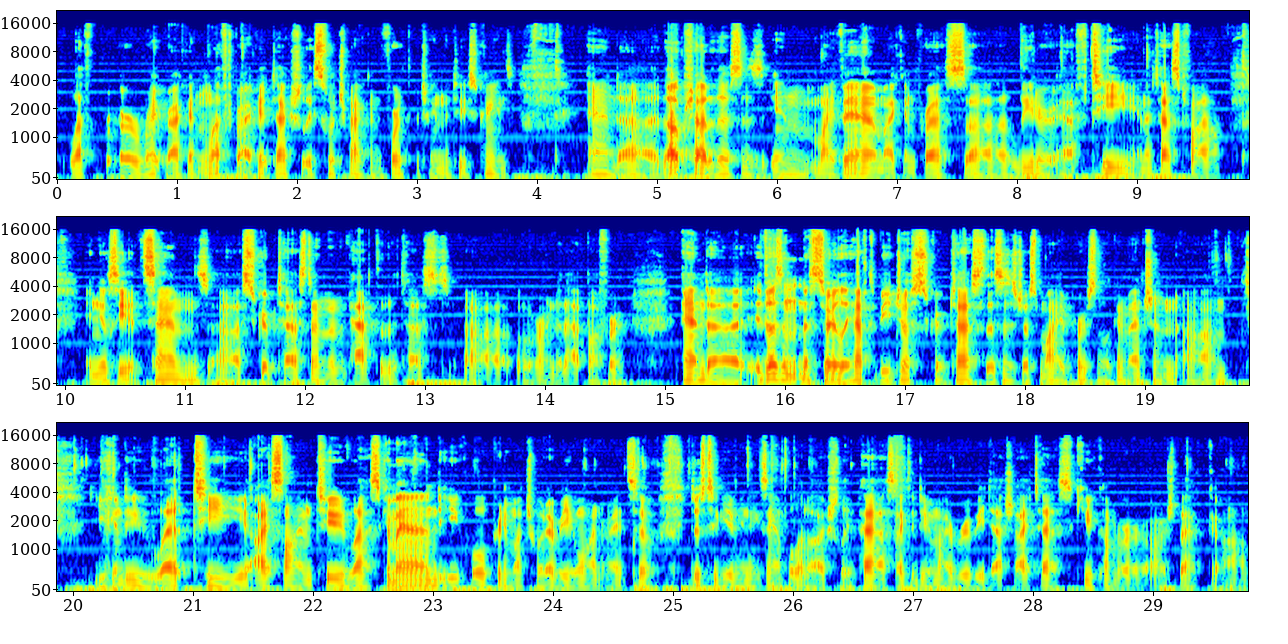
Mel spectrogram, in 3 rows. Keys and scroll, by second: 1.2 super+[.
